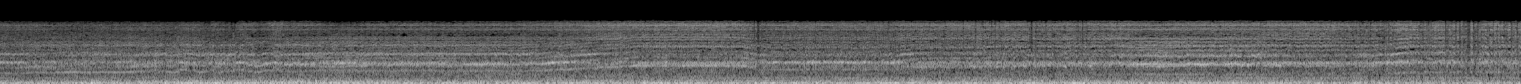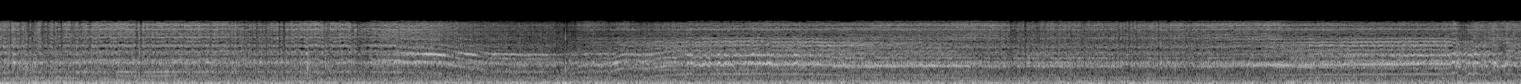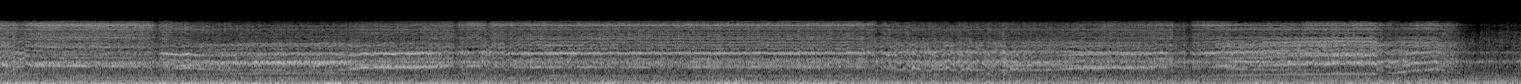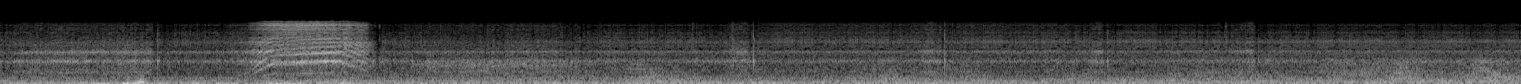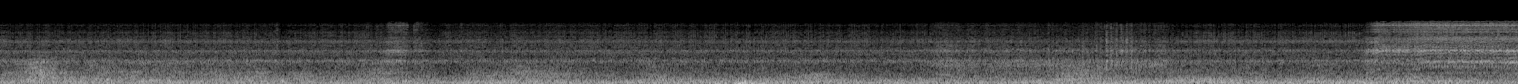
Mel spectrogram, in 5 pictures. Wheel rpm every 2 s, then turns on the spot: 70, 80, 80, 110, 100, 120, 130, 150, 150, 140, 80, 110, 110, 110, 110, 110, 110, 110, 110, 100, 100, 100, 50, 20, 70, 20, 10, 0, 10, 0, 0, 0, 10, 0, 0, 30, 10, 50.
44-52 70-74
